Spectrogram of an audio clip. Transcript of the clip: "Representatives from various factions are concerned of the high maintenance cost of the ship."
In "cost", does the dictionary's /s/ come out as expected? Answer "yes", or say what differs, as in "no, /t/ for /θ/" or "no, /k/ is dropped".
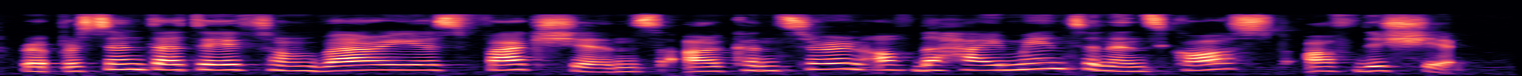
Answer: yes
